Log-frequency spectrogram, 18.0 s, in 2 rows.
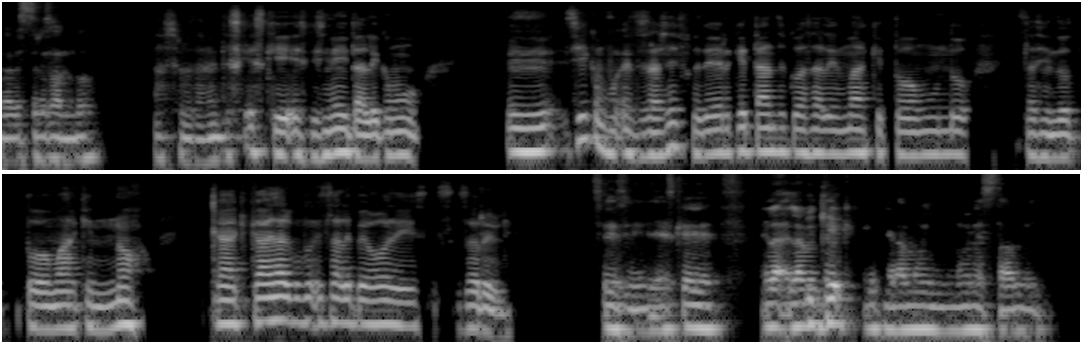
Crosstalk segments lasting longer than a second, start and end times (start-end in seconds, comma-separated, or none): none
